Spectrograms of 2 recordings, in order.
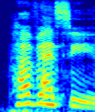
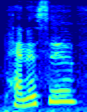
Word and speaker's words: Pevensie: Pevensies. I'm Pevensey. sorry. Okay, Good Lord. my whole life I thought it was pensive or pensive, which it's not.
